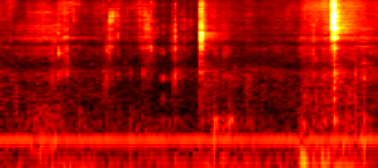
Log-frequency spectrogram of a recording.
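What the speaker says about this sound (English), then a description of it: "That chicken skin's just fat. I can't hardly chew it." Close-miked chewing of fatty chicken skin gives wet bites and crunches over a low hum, with two sharper snaps, the louder one near the end.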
